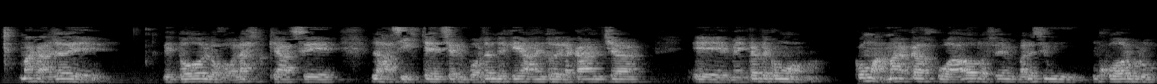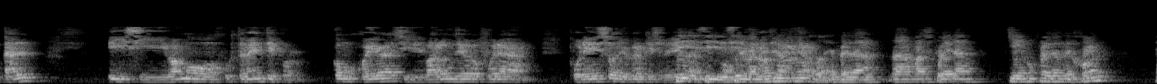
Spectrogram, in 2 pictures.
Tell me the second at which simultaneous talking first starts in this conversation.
18.3 s

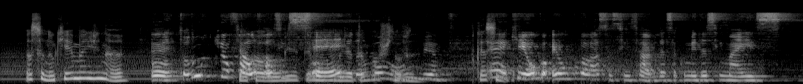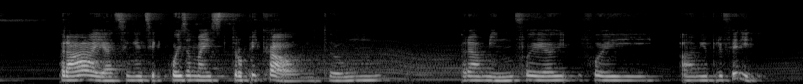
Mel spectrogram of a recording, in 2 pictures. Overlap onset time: 2.4 s

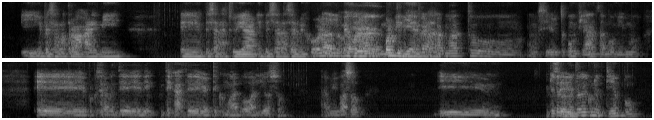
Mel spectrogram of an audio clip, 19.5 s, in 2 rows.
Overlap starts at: 4.7 s

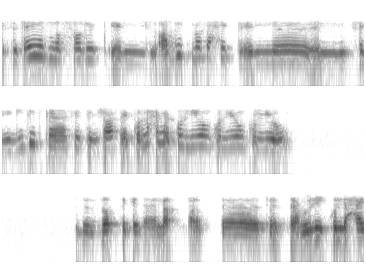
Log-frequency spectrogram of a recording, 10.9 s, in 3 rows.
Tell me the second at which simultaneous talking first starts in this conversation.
none

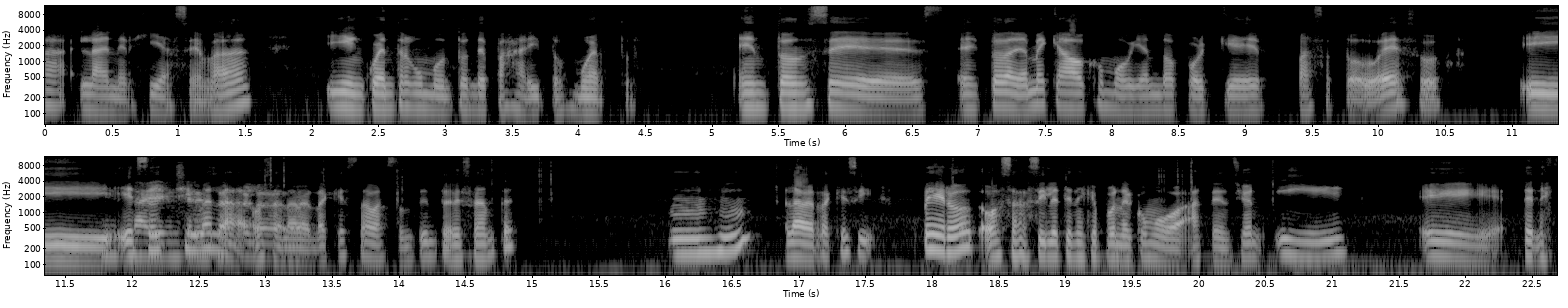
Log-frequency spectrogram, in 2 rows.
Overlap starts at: 11.8 s

